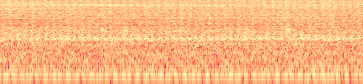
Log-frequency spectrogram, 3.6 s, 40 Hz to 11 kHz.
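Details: Compressor on the car just AC-repaired gives an even idle hum with a steady whir and no cycling or rattle; it stays engaged, a bit louder than expected but quieting down, while vent temps drop to the 50s °F. Normal AC compressor operation.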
